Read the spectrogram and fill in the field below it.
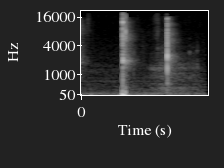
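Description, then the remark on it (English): Two crisp finger snaps about half a second apart, each a sharp bright crack that fades quickly, the first slightly louder, over faint background hum. “There's only two. That was one extra click.”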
